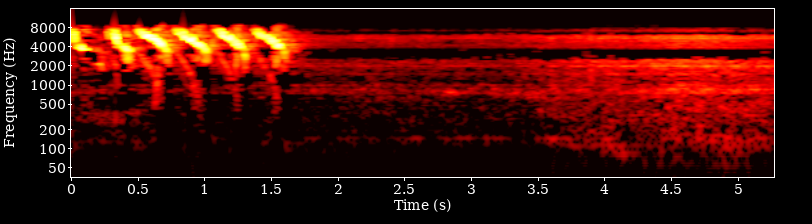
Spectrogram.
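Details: A loud-singing local canary gives a fast run of six high, downward-sweeping whistles in under two seconds, then falls silent over faint room noise.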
